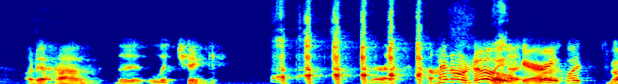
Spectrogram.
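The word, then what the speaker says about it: Ledaig: So even though you look at it, you think Ledig. Yeah. If you got to do the correct pronunciation, it'd be Lechig. That's how the locals pronounce it.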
